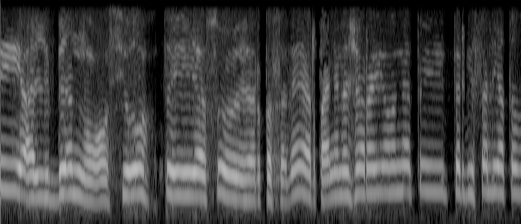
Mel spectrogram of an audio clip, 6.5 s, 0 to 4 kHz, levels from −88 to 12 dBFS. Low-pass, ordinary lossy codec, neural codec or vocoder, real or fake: 3.6 kHz; AAC, 24 kbps; none; real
